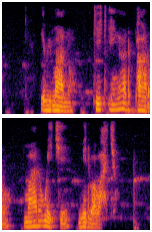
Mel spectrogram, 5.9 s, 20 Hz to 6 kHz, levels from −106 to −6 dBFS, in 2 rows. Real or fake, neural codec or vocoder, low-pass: real; none; 5.4 kHz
